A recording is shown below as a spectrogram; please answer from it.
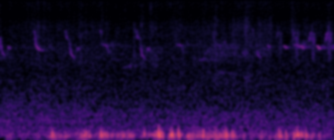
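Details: Thousands of May bugs (cockchafers) emerging over fields in a frenzy of copulation give a low, droning flight buzz, swelling and fading as beetles pass.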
